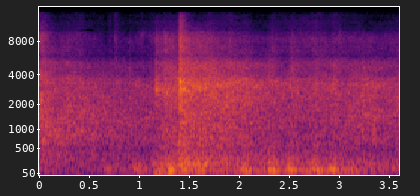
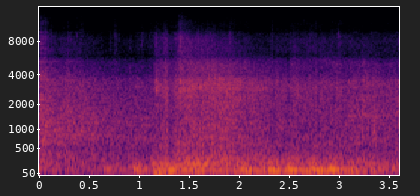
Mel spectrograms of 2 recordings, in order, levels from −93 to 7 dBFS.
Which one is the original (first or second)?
second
